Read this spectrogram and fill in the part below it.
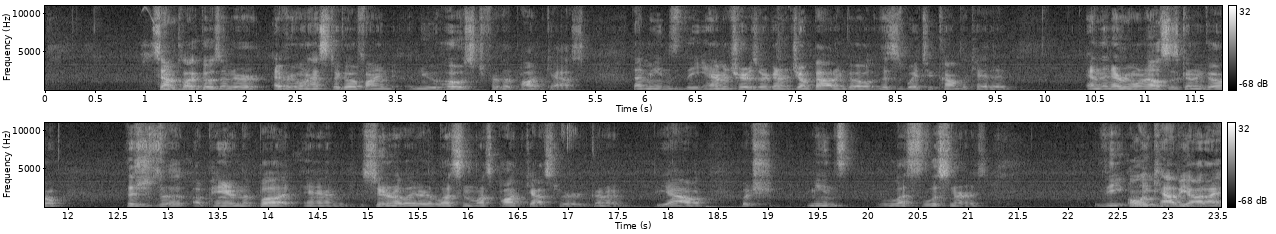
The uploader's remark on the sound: We need to find a new place to host our podcast. This week is a little rough with audio quality.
